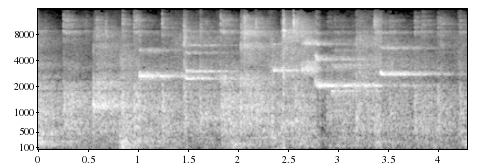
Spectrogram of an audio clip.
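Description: A ping-pong ball clicks off paddles and a table in a quick rally.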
